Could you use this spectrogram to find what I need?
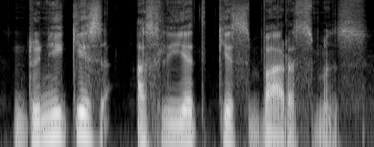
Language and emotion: Kashmiri, neutral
